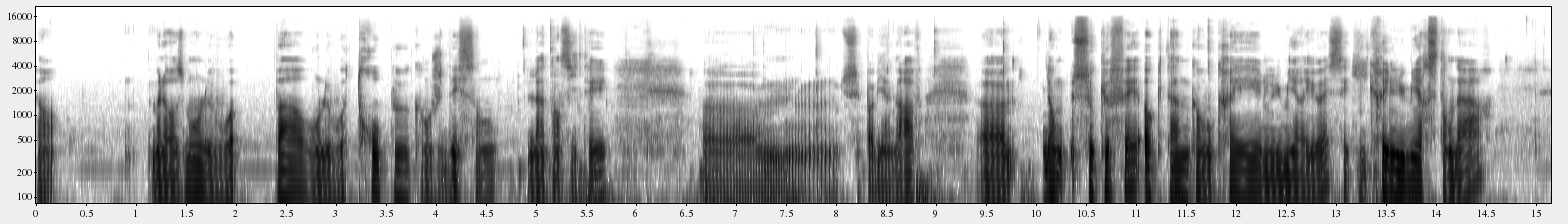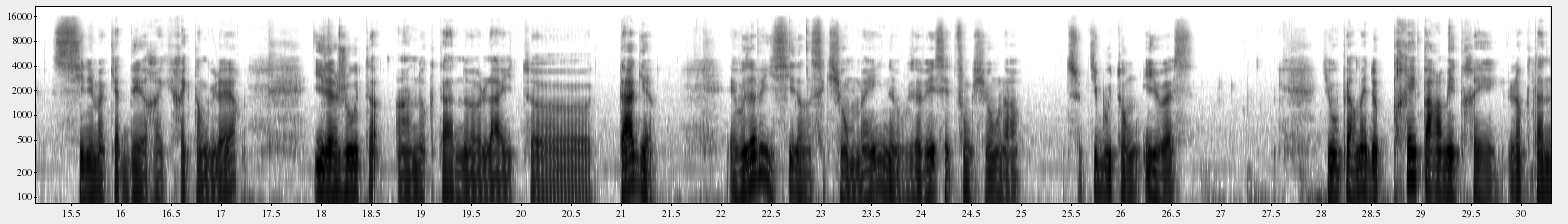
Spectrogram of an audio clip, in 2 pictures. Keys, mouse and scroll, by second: 7.1 alt+middle click, 7.4 alt+scroll down 1, 7.5 alt+middle click, 7.7 alt+middle click, 8.9 alt+middle click, 11.3 click, 18.0 click, 22.6 click, 28.9 click.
